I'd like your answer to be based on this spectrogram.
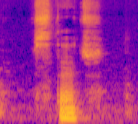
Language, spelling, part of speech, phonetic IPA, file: Polish, wstecz, adverb, [fstɛt͡ʃ], LL-Q809 (pol)-wstecz.wav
